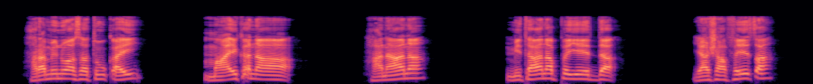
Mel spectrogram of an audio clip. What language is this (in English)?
Dawro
